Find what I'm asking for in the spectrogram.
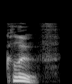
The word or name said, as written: kloof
